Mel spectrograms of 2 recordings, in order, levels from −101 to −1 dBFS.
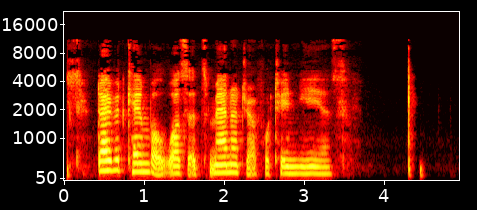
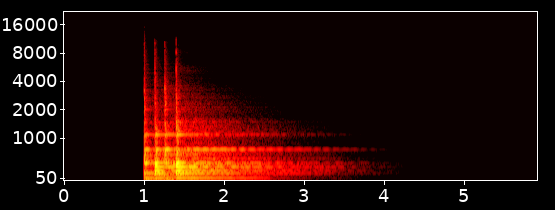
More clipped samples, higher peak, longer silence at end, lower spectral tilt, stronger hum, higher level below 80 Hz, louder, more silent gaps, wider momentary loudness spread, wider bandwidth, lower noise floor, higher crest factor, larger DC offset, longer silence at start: neither; first, -2 dBFS vs -14 dBFS; second, 0.6 s vs 3.2 s; second, -5 dB/octave vs -8.5 dB/octave; neither; second, -70 dBFS vs -52 dBFS; first, -21 LUFS vs -33 LUFS; neither; second, 14 LU vs 21 LU; first, 11.5 kHz vs 9 kHz; second, -80 dBFS vs under -90 dBFS; about the same, 22 dB vs 26 dB; neither; second, 0.05 s vs 1 s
